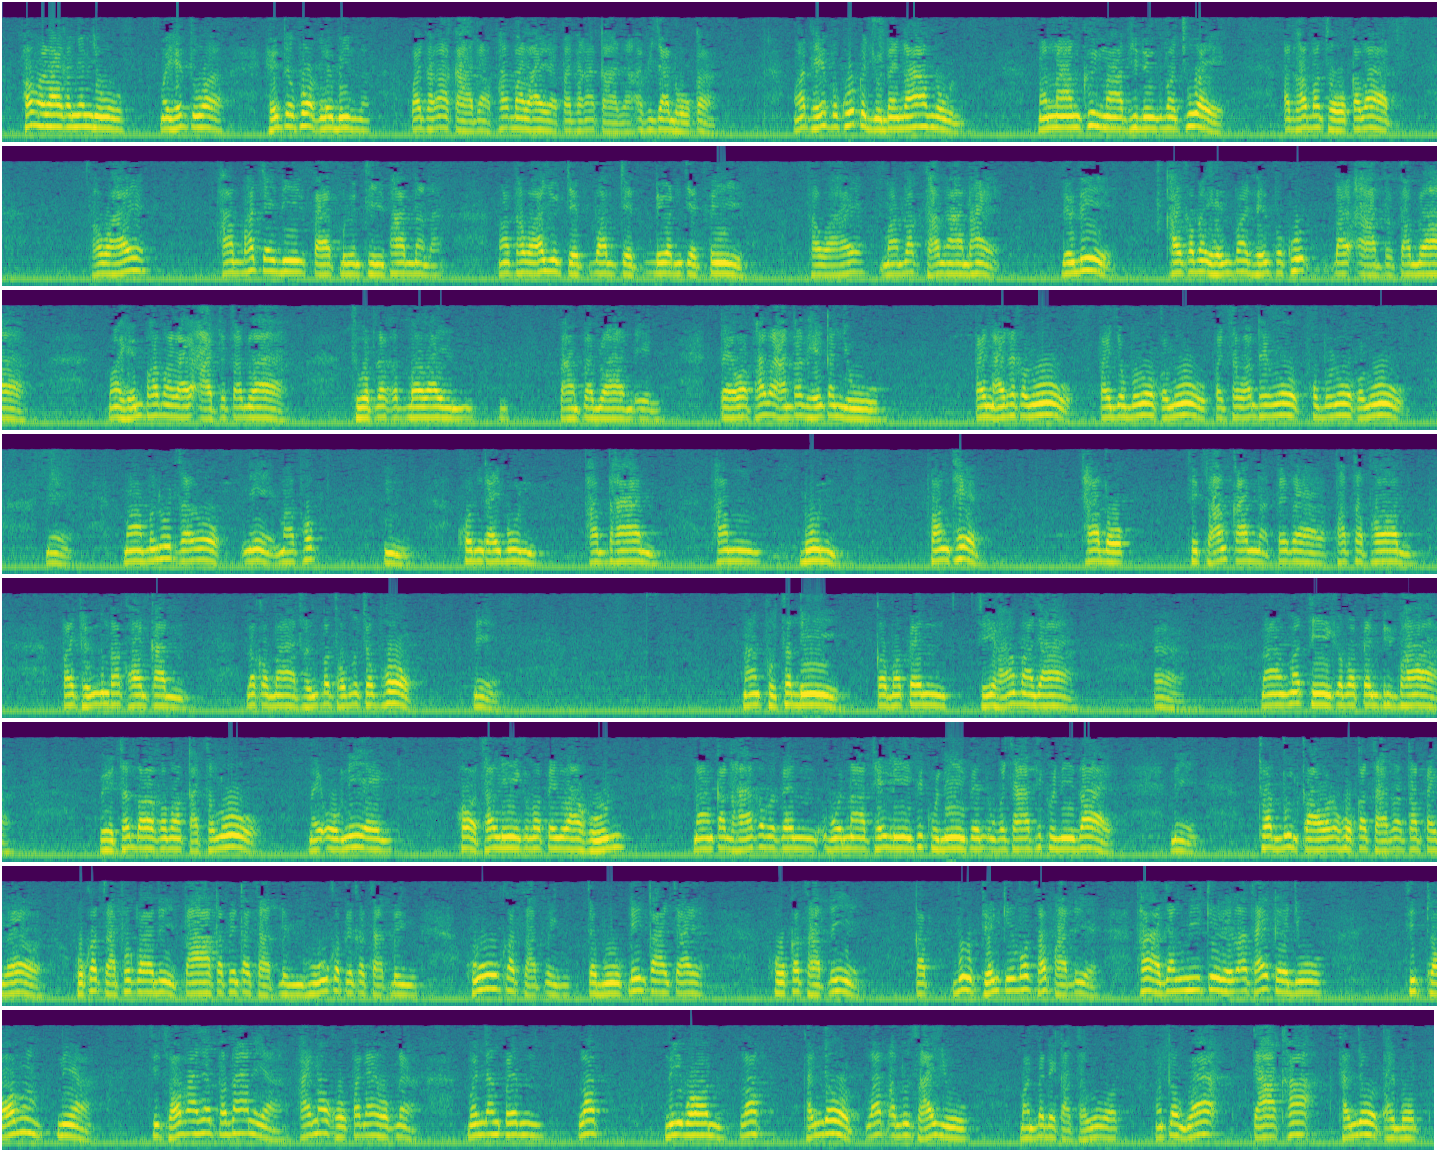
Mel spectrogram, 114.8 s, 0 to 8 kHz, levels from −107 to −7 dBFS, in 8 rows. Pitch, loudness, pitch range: 180 Hz, -13 LUFS, 120-195 Hz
